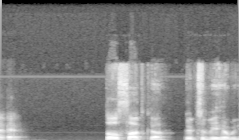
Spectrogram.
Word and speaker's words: Sadka: Saul Sadka, good to be here with you Saul today.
